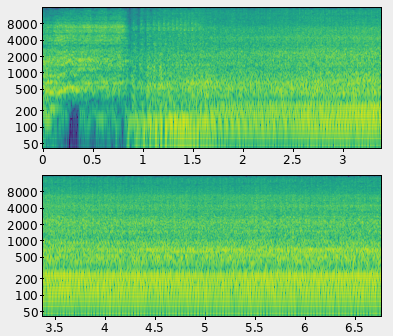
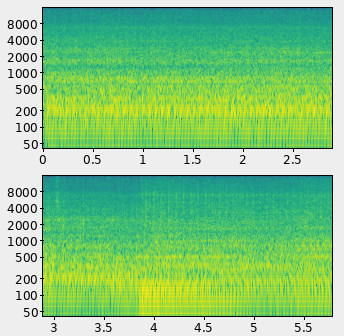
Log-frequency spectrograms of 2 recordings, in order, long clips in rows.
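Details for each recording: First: Generator on 1963 GM PD41106 bus conversion, cold start before warm-up: catches and settles into loud uneven run with wavering beat about four per second; owner suspects bad carburetor float. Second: Generator on 1963 GM PD41106 bus conversion running air conditioning: steady even drone settling slightly lower as load comes on near four seconds; runs healthy under load.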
